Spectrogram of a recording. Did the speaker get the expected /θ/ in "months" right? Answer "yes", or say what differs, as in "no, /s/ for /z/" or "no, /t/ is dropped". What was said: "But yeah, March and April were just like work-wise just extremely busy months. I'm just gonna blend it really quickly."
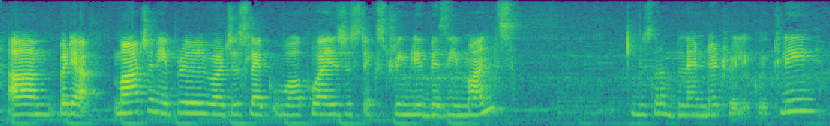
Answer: no, /t/ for /θ/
